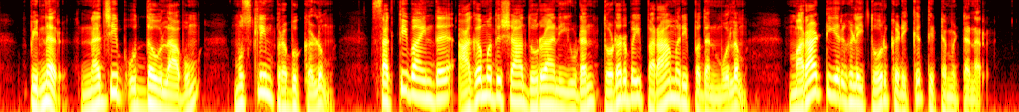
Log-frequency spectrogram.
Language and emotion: Tamil, neutral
